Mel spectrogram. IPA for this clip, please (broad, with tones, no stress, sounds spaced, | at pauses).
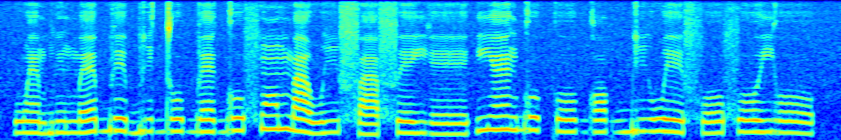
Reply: w ɛ̃˨ b ĩ˨ m ɛ˨˦ b e˦˨ b i˧ d o˧ b ɛ˧ ɡ o˦ f ɔ̃˦ m a˦˨ w i˧ f a˨ f e˧ j e˧ | j ɛ̃˦ ɡ o˦˨ k o˧ ɡ ɔ˧ ɡ͡b i˦ w e˦˨ f o˨˦ f o˦ j o˦˨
